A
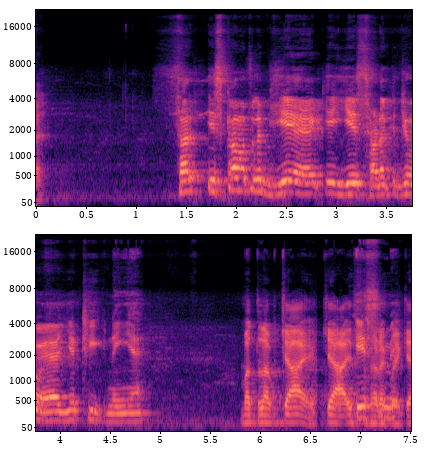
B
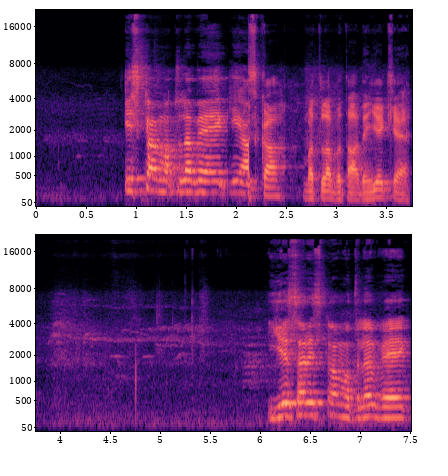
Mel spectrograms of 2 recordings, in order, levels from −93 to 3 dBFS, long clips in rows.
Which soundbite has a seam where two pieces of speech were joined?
B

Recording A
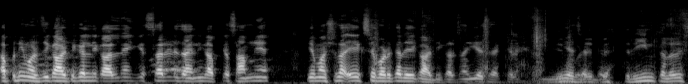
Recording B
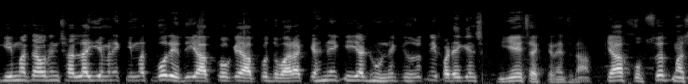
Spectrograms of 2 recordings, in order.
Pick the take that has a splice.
B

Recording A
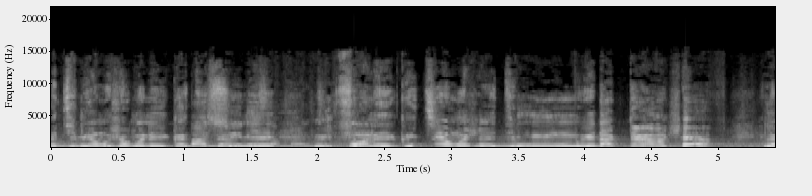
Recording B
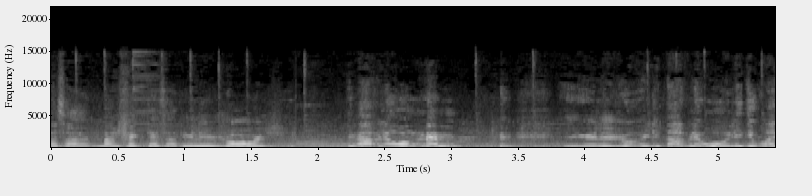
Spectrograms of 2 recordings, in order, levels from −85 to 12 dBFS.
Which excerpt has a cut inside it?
A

